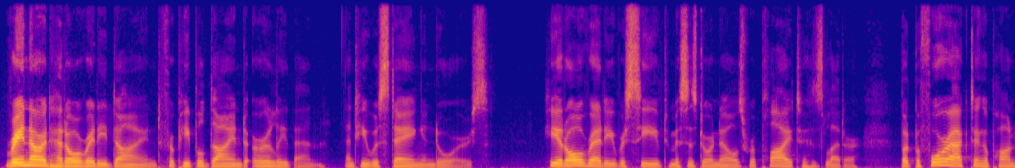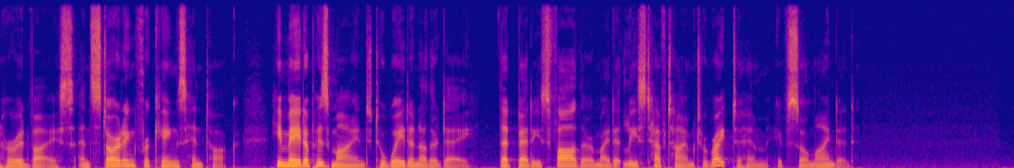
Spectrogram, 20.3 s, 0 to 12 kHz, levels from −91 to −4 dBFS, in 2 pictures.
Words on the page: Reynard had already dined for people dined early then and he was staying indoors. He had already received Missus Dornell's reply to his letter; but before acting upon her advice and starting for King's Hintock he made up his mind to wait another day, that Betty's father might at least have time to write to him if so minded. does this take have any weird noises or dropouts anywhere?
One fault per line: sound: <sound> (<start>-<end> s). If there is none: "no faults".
no faults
